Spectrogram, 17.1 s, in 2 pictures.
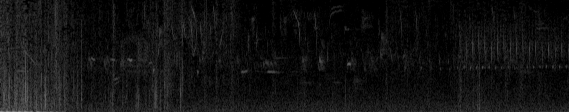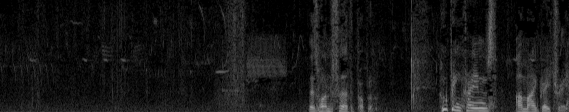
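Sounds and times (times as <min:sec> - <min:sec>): bird chirps and calls: 0:00.0 - 0:17.0
bird fast trill: 0:11.7 - 0:12.9.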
